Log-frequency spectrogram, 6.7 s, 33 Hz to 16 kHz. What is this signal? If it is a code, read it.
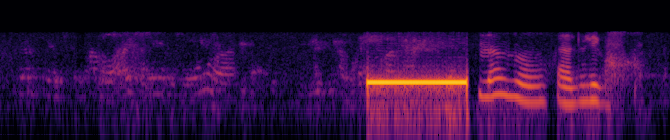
Ringback tone (Europe, 425 Hz), with speech.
